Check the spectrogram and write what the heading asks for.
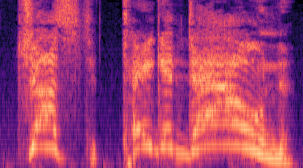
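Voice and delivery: high slow hammed-up shout; mock shout. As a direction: bellow the order mockingly. Mocking the order.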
